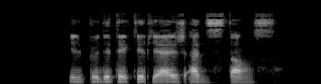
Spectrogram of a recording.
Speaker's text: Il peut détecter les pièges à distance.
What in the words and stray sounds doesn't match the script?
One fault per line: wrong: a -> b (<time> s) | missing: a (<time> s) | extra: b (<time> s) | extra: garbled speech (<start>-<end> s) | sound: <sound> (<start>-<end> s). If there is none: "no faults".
missing: les (1.4 s)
